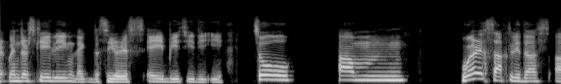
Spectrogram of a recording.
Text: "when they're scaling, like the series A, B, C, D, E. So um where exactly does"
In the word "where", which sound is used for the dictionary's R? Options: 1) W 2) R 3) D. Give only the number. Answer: 2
